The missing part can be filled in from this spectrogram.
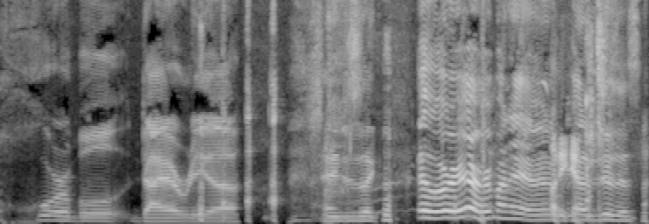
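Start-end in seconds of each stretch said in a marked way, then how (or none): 3.8-6.4 loud, rushed, rattled-off delivery at breakneck speed. Describing how he was reading aloud, imitating rushed fast reading. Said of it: "he was reading so fast".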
